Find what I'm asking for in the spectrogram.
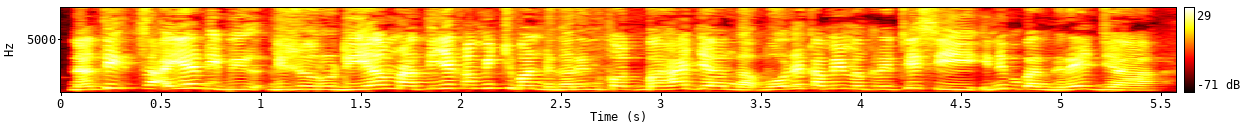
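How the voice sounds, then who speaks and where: A woman's voice: high voice, fast, a bit bright. A woman arguing in a heated debate, lecturing insistently and pressing the same questions again and again.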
